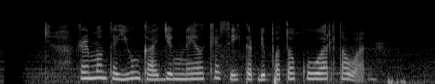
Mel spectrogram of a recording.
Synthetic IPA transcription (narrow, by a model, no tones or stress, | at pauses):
rɛmɔnt̪ɛjuŋkad͡ʒɨŋneilkɛsikɨrdipɔt̪ɔkuwart̪awa̰n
